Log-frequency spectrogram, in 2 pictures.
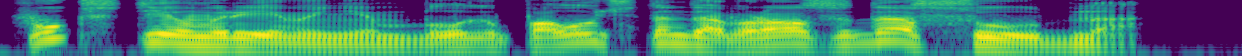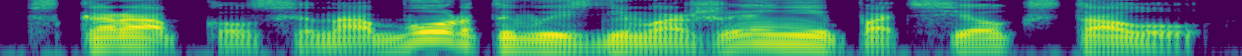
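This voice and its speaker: Deep-voiced Captain Vrungel, old seafarer. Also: male voice, sing-song, fairly quick, no room sound, clean studio sound. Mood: dramatic, suspenseful. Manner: pompous, conversational asides to a young listener. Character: old sea captain spinning tall tales, pompous and dignified. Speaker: audiobook performer narrating as a character. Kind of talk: theatrical first-person storytelling from an adventure audiobook.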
